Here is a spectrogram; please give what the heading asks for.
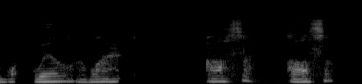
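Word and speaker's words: også: will or what also also it's o g s a circle now the g is not pronounced so it comes out also chapa to shop um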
